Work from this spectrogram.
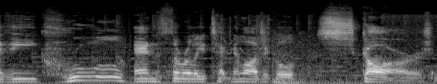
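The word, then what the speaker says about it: Skaarj: cruel and thoroughly technological Skarrge race. I think that's how it's pronounced, s k a a r j, which has invaded the planet and is pillaging everything it can get its hands on.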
